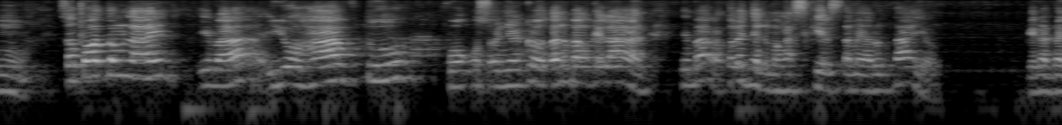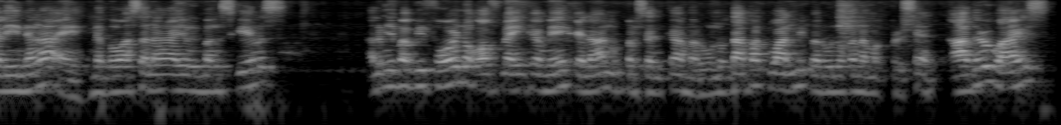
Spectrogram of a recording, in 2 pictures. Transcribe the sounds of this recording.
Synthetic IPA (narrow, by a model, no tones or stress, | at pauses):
m̩ | sobot̪omlajnd̪ɪbajuɦavt̪ufowkʊsɔnjoɹɡɹot̪ʔɐnobɐŋkɐjlaːŋɐnd̪ɪbakɐt̪uːlɐd̪̚ɲanɐŋmɐŋaskɪlsnɐmɛjʔɐɾont̪aːjo̞̰ | pɪnad̪ɐlinɐŋaʔɛnɐbɐwaːsɐnːɐŋajʊŋʔɪbaŋskɪls | ʔɐlamɲobɐbɪfoɹnoɡʔoflajnkɐmɛkɐjlaːŋɐnmɐɡ̚pɾɛsɛnt̪̚kɐmɐɾuːnod̪aːpɐt̪̚wanwimɐɾuːnokɐnɐmɐɡ̚pɾɛsɛnt̪̚ʔad̪ɛɹwajs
